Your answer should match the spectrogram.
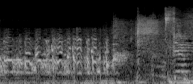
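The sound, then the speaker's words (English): A turkey-slapping machine from 2008 makes a turkey gobble loudly in a rapid, warbling, rattling burst that fills the two seconds, with higher squawky notes near the end and no talking. “wonderful, magical, amazing turkey-slapping machine”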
